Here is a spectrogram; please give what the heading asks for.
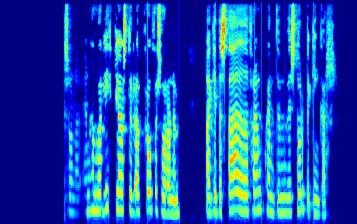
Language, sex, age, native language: Icelandic, female, 40-49, Icelandic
